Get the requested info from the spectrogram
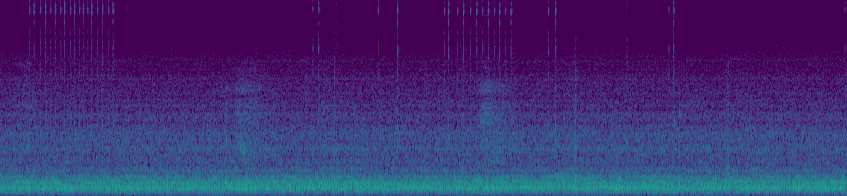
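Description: Computer keyboard keys tapped in short runs, a quick string near the start and another about nine to ten seconds in, with scattered single clicks between, over a steady low hum.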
